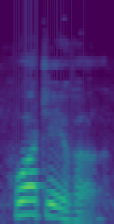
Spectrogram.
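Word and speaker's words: whatever: এখানে এভার উচ্চারণ হবে না, এখানে উচ্চারণ হবে এভা, কারণ ভাওয়েলের পরে যখন আর থাকে তখন আর এর উচ্চারণ হয় না, তাই এটার উচ্চারণ হচ্ছে হোয়াট এভা।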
